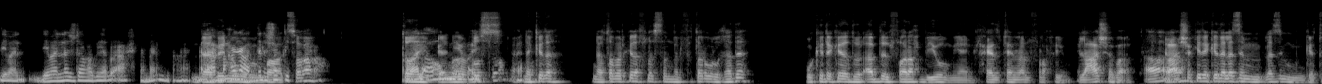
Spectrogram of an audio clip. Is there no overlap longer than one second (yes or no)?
no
